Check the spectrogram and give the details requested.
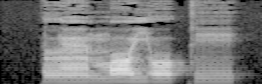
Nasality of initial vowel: nasal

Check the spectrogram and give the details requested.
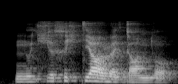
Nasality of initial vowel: oral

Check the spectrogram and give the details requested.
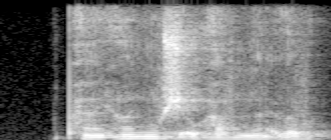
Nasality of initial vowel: nasal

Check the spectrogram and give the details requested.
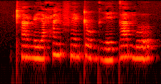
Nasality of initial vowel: nasal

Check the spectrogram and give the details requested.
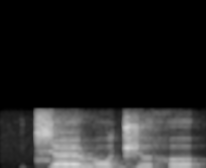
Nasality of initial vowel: oral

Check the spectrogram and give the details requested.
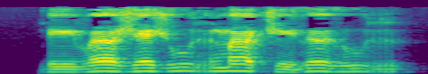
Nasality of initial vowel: oral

